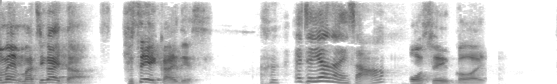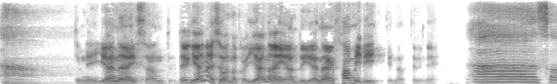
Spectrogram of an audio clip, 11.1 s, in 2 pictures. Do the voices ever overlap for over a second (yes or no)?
no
